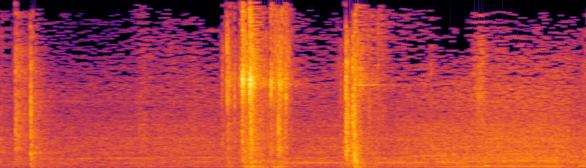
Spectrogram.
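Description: A lawnmower engine running, its low hum coming up strongly about three seconds in. Two sharp knocks come a little before it and are the loudest sounds.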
